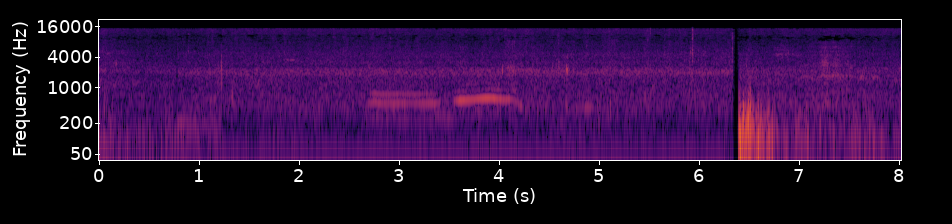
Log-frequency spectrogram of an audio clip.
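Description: A river running over rocks, a steady faint rush. About three seconds in there is a faint pitched call, held and then rising. Near the end a sudden low rumble starts.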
